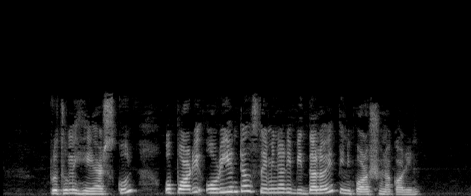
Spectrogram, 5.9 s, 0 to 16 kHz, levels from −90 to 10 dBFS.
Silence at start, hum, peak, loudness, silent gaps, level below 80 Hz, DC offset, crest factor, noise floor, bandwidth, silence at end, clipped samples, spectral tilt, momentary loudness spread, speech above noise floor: 0.65 s; none; -2 dBFS; -18 LUFS; none; -68 dBFS; under 0.1%; 16 dB; -67 dBFS; 8.4 kHz; 0.65 s; under 0.1%; -5 dB/octave; 9 LU; 50 dB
